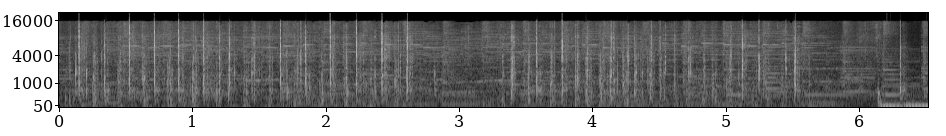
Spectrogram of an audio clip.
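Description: Lidded plastic food container being shaken hard, the soft plastic lures and coating powder inside knocking against its walls in a rapid, continuous clatter. Background music plays underneath.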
